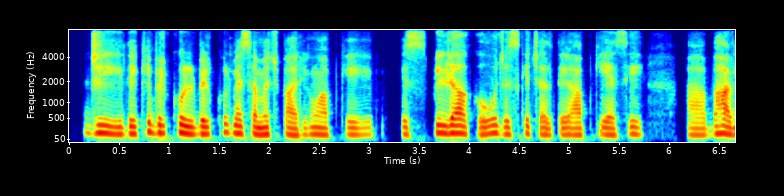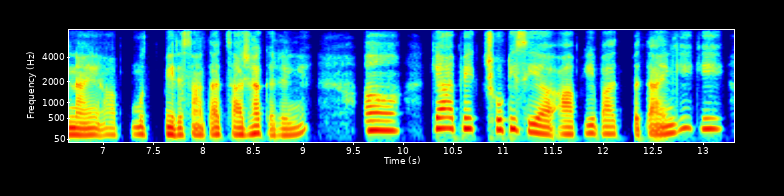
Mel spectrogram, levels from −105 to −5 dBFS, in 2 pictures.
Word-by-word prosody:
जी 160 -3 +2
देखिए 155 +6 +2
बिल्कुल, 160 -1 +4
बिल्कुल 150 +5 +1
मैं 160 - +5
समझ 140 -2 +3
पा 135 -2 +2
रही 125 +1 -3
हूँ 140 0 -1
आपके 135 +1 -4 0.5
इस 135 - -6
पीड़ा 165 -1 +7
को 150 +4 +1
जिसके 145 0 -3
चलते 130 -1 -3
आपकी 130 +2 -3
ऐसी 135 +2 -3 0.4
अ, 130 -1 -3
भावनाएँ 135 -3 +3
आप 130 -1 -9
मुझ 140 0 -2 0.2
मेरे 135 -2 +3
साथ 125 -1 -4
आज 140 - +1
साझा 135 +4 +2
कर 145 - -8
रही 125 +3 -4
हैं 190 - -8 0.6
अ, 215 0 +3 0.3
क्या 260 0 +5
आप 260 - -2
एक 255 0 +3
छोटी-सी 230 -5 +1
अ 155 -3 +3
आप 145 0 -2
ये 160 - -1
बात 150 -1 -3 0.2
बताएँगी 165 - -1
कि 250 -1 -2
145 Hz, 175 wpm, -22 LUFS, 135-165 Hz, 0.6 s, पीड़ा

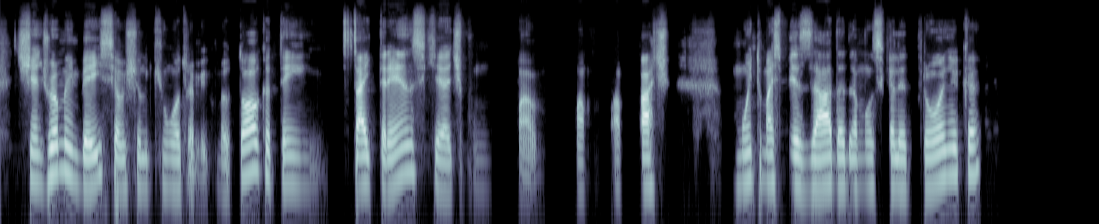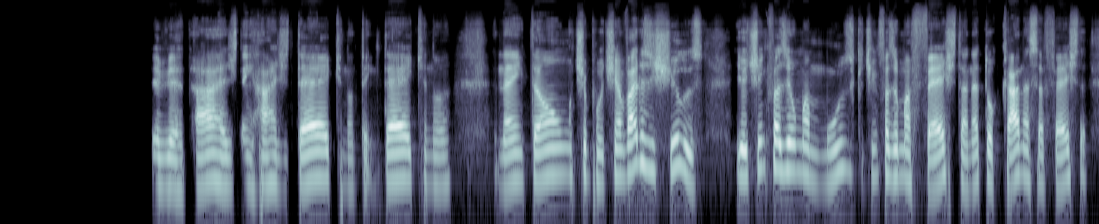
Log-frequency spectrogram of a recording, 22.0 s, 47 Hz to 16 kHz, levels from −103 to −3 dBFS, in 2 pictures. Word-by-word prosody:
tinha 150 -1 +1
drum 180 +6 +1
and 165 -4 -4
bass, 140 +5 +1
é - - +1
o 125 - -5
estilo 130 0 -6
que 135 +1 -14
um 130 - -12
outro 125 -1 -6
amigo - - -13
meu - - -9
toca, 180 +1 +3
tem 135 -1 -8 0.3
psytrance, 140 +6 +2
que 135 - -6
é, 120 -1 0
tipo, 120 - -7
um 125 0 -34 0.3
uma - - -7 0.4
uma - - -7 0.3
uma - - -8 0.2
parte - - +5 0.7
muito 150 +3 -7
mais 145 -1 0
pesada 135 0 +3
da 130 -1 -5
música 130 0 -3
eletrônica 155 +7 -3 2.7
É 140 - -3
verdade, 135 +1 0
tem 145 -2 -6
hard 140 0 -3
techno, 145 -3 +4
tem - - -13
techno, 150 -2 +2 0.5
né. 135 +2 +2
Então, 165 +3 0
tipo, 160 -4 -3
tinha 165 +2 +1
vários 210 +6 +5
estilos, 210 - 0 0.3
e - - -5
eu 330 - +4
tinha 200 -7 0
que - - -17
fazer 195 -1 +4
uma 185 -2 -1
música 165 +6 -8
tinha 165 -1 -6
que - - -10
fazer 170 -2 +1
uma 160 -2 0
festa, - - +2
né, - - -2
tocar - - +4
nessa 160 -4 -3
festa, 140 +4 -3
145 Hz, 160 wpm, -25 LUFS, 135-170 Hz, 2.7 s, parte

